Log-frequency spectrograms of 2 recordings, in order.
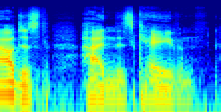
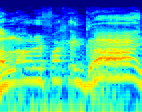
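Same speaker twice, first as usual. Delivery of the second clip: put-on scream, much higher in pitch and slower. Retelling a man finding a loaded gun in his bag, put-on Sam Kinison-style scream. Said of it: "he just starts screaming".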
